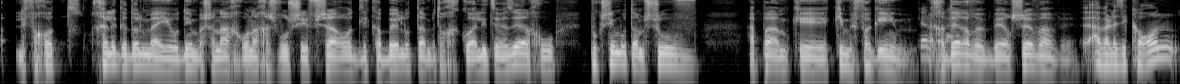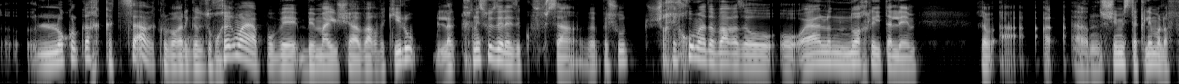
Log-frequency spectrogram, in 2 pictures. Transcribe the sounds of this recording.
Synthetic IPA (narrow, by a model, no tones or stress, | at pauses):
lefaχo̞tχe̞lek̚ɡado̞lmeajehudimbaʃanaːχʁo̞naχaʃvuʃeːfʃaʁo̞d̪le̞kabe̞lo̞tambet̪o̞χhḁko̞alit͡sjavezeanaχnu | poɡʃimo̞tamʃuv | hapaːmkʰekemefaɡimeχadeʁavabeːʁʃe̞vavea̰valhazikaʁo̞nlo̞ko̞lkaχkat͡sa̰ʁklo̞maʁaniɡamzo̞χe̞ʁmaːjapo̞bebe̞majuʃeaːvaʁve̞keilu | aiχnisuezeleezeku̥fsa̰ve̞paʃut̪̚ʃaχeχumead̪avaʁazeoʔoʔajalanunoaχleitale̞m | ʁava̰anaʃimːist̪aklimalav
